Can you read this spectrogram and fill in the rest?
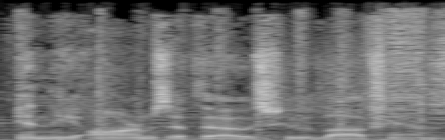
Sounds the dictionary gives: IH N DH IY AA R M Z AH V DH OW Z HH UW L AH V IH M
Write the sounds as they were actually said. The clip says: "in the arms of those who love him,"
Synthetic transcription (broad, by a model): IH N DH IY AA R M Z AH V DH OW Z HH UW L AH V IH M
